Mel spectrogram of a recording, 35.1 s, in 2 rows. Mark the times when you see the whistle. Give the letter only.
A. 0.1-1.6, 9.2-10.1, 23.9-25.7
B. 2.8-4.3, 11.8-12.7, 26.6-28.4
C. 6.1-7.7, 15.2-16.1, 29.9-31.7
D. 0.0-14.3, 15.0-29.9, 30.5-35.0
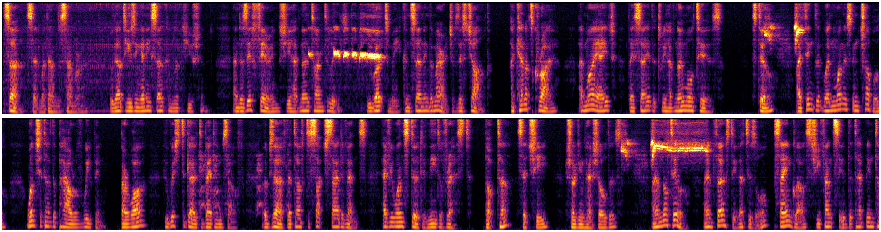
C.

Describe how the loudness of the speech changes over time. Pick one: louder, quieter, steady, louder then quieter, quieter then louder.
steady.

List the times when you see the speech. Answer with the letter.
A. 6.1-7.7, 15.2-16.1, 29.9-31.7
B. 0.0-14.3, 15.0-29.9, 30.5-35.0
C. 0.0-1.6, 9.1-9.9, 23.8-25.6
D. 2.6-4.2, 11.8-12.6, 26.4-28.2
B.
